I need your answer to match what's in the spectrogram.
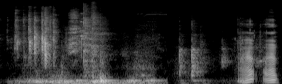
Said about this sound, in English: Just heard me typing on it.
